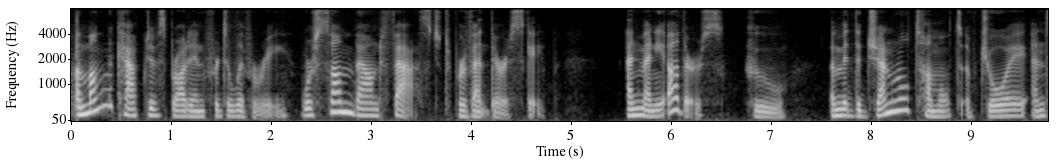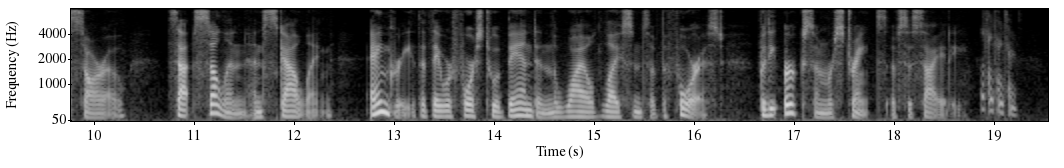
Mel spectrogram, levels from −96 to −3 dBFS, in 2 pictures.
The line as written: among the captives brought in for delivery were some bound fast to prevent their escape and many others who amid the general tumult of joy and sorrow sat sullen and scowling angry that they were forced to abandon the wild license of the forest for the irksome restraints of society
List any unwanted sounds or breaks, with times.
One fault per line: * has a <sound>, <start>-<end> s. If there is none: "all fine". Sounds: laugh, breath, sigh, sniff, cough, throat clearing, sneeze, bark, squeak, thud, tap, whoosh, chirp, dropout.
* has a chirp, 18.9-19.3 s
